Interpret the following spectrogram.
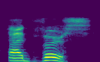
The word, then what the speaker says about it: adverse: Intervene, and you do not pronounce adverse properly Adverse. with the V.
